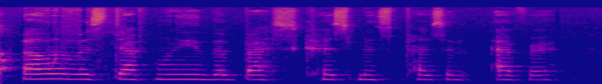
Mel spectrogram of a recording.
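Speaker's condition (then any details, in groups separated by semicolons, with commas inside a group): Cerebral palsy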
